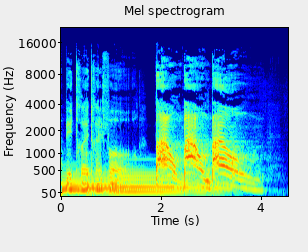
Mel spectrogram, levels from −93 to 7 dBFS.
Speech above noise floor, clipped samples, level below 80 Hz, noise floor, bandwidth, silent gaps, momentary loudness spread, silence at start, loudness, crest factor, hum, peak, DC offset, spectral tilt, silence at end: 36 dB; under 0.1%; -34 dBFS; -53 dBFS; 14 kHz; none; 10 LU; 0 s; -18 LUFS; 16 dB; none; -2 dBFS; under 0.1%; -6 dB/octave; 0.5 s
